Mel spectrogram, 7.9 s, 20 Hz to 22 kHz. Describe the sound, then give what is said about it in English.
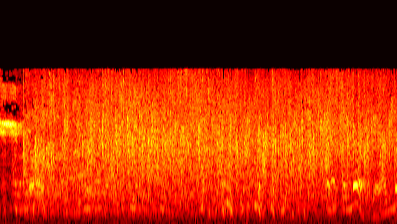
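A short, shrill game show whistle, signalling that a contestant's 60 seconds are up, sounds at the very start, immediately followed by steady, sustained applause from an audience, with some voices mixed in, lasting several seconds. “He was running out of steam, out of words and everything else, and he almost collapsed, and the whistle saved him, which of course tells us that 60 seconds is up,”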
